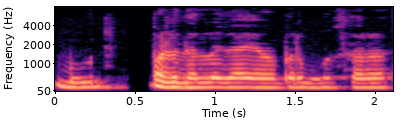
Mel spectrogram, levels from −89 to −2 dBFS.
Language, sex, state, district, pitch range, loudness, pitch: Hindi, male, Bihar, Araria, 160-170 Hz, -17 LUFS, 165 Hz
